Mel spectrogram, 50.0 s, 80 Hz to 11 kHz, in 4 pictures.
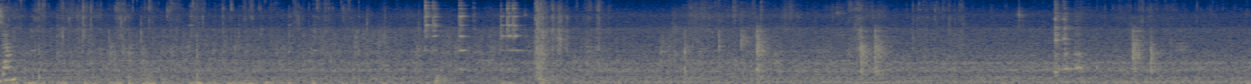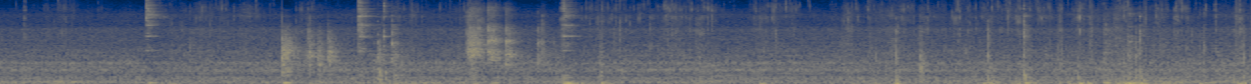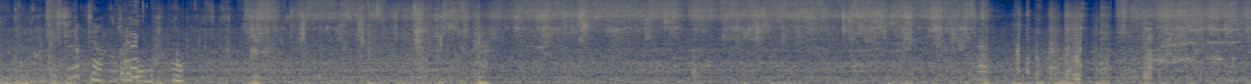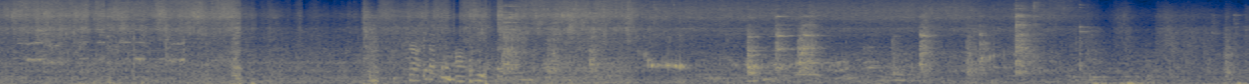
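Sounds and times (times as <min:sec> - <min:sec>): wet stirring in a bowl: 0:00.0 - 0:06.1, 0:06.8 - 0:09.9, 0:11.1 - 0:17.4, 0:18.0 - 0:44.0
chopsticks tapping glass: 0:04.3 - 0:05.3.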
